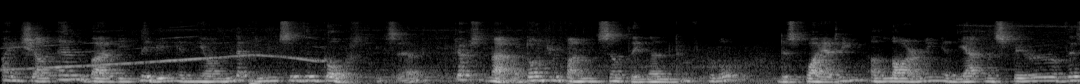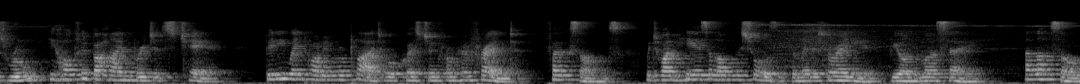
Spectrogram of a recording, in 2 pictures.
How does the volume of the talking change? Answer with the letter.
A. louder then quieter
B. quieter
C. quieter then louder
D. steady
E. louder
D.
